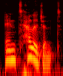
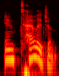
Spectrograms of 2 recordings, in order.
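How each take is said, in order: First: The stress is on the second syllable. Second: The stress is on the second syllable.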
